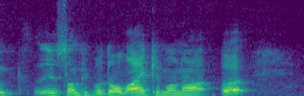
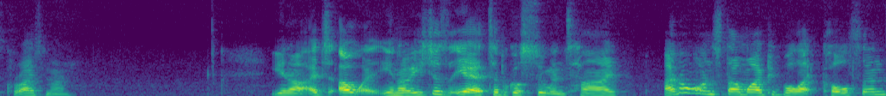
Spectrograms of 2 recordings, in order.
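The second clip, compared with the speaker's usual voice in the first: ordinary talk, nothing marked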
